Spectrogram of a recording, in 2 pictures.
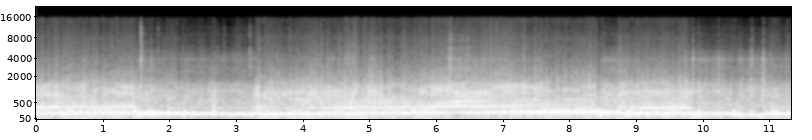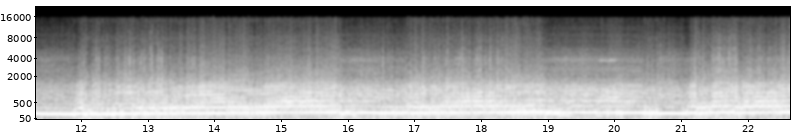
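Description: Rally car engine run hard at high revs, heard from inside the car, its note climbing and dropping with gear changes and dipping briefly about ten seconds in.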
